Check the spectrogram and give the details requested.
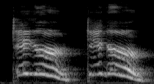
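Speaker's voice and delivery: put-on high, excited little boy calling out; excited cry. George spotting the digger, high and excited. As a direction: point at the digger in delight. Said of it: "cries George".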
